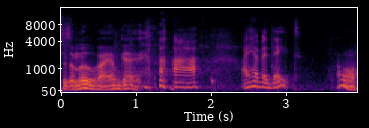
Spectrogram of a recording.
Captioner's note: chuckles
